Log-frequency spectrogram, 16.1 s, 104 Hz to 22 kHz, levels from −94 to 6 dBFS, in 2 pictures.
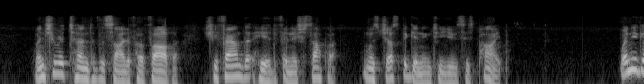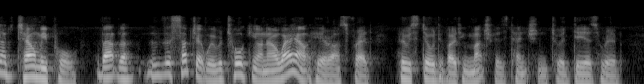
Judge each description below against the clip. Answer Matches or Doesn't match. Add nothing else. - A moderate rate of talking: Doesn't match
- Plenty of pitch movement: Matches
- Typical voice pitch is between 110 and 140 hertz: Matches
